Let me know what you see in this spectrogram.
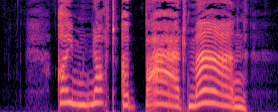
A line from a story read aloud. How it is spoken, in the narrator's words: the Mad Hatter cried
